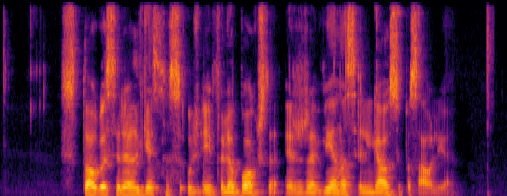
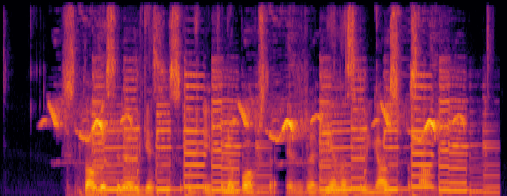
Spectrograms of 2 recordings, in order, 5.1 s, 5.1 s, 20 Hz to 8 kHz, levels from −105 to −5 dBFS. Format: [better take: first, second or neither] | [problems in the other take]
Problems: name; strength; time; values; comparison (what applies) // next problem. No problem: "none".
first | background sound (Guitar + Bird); 3 dB above the speech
